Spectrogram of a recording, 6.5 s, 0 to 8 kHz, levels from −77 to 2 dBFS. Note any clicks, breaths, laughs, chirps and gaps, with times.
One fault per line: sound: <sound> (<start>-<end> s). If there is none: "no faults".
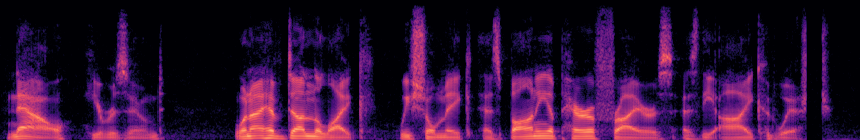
sound: dropout (6.0-6.2 s)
